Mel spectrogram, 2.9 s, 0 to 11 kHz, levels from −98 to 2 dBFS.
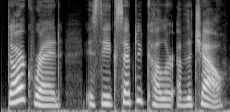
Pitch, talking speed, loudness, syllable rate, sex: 240 Hz, 190 wpm, -17 LUFS, 5.0 syllables/s, female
